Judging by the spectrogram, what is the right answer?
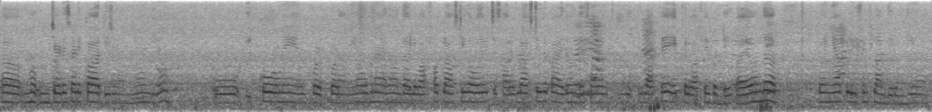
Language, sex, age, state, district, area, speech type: Dogri, female, 60+, Jammu and Kashmir, Reasi, rural, spontaneous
